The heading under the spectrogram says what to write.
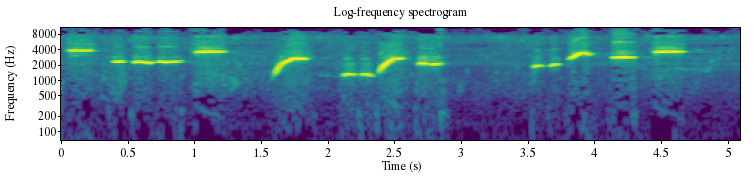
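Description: A cartoon duck, the Whistling Duck, whistles a bright, chirpy tune of short tonal notes, some steady and some sliding upward, in quick bursts with brief pauses, with no talking. The whistle shows which of three rivers to take.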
